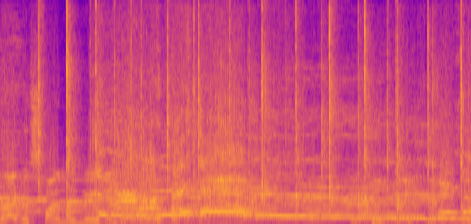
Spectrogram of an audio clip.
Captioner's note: cheering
